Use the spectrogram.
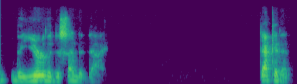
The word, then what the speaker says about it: decedent: Decedent. How do you say that? Decedent. Decedent.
